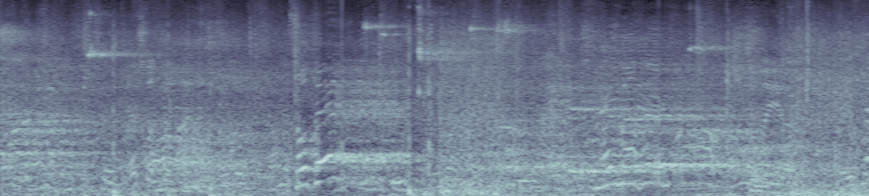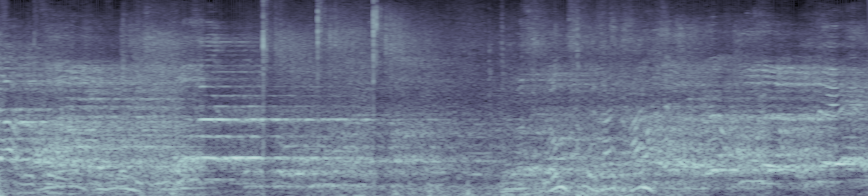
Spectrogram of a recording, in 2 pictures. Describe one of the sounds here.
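Young men shout and call out across a large echoing hall.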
